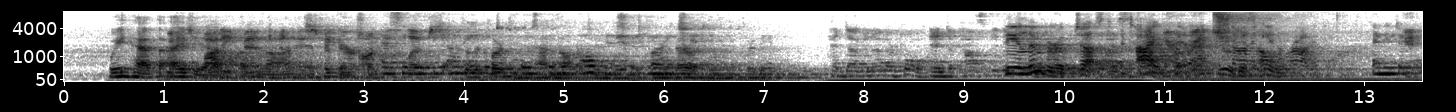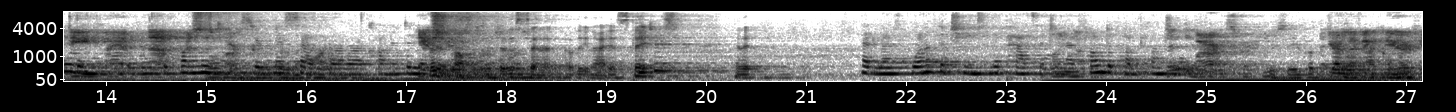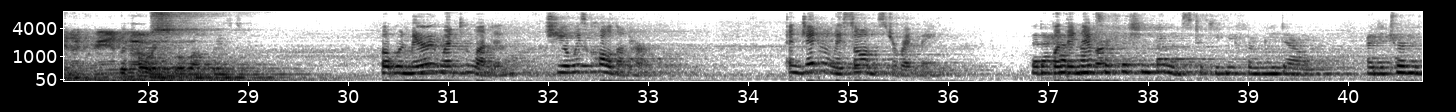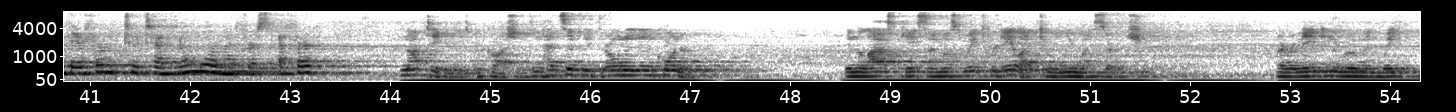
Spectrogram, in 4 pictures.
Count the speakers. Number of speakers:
eight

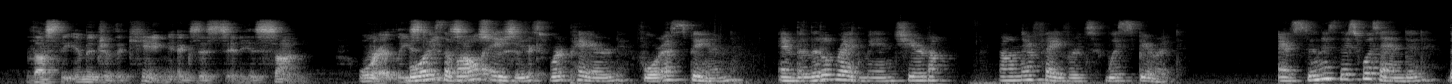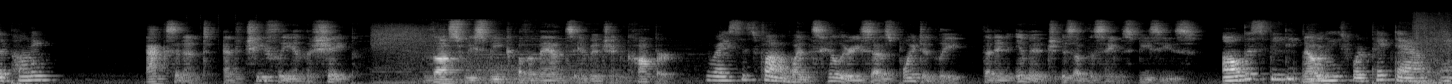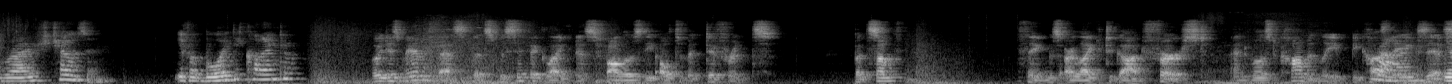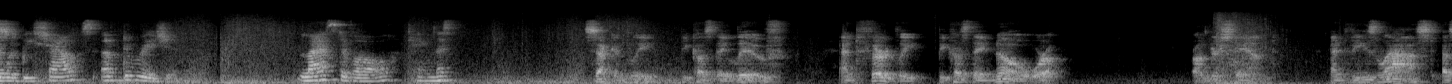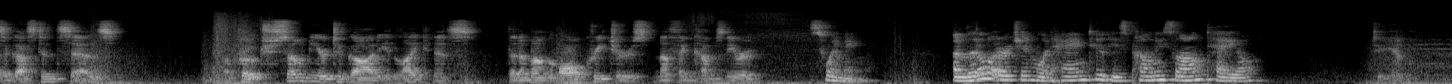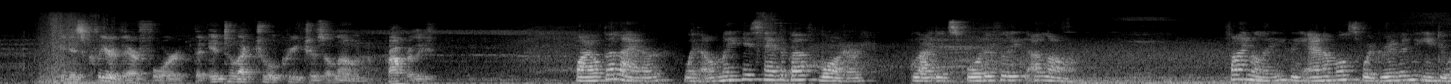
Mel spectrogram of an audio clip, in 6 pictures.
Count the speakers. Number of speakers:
two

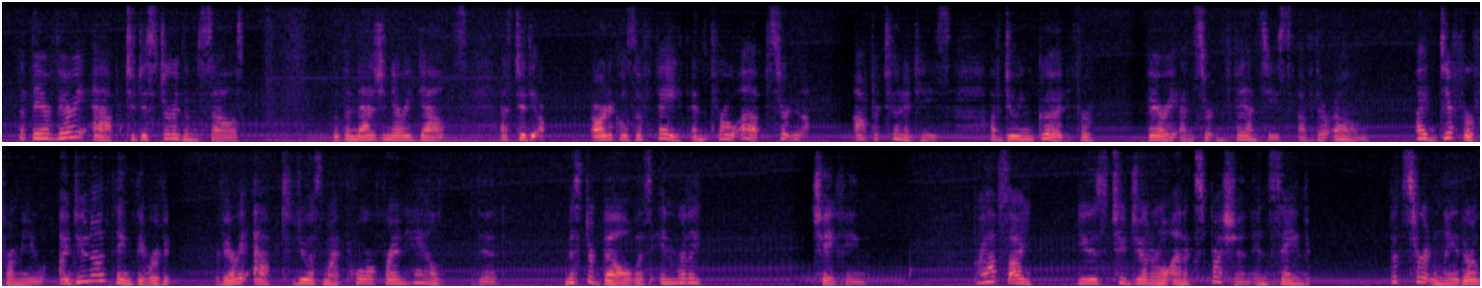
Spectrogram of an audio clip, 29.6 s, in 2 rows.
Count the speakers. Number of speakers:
one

